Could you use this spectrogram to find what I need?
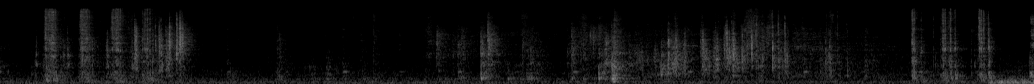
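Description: Paper rustles and crackles close by.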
